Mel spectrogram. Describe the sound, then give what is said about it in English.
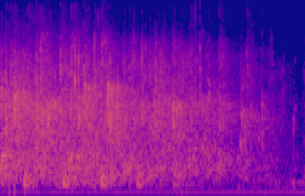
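A crowd at a Christian sermon claps together, giving a hand clap of praise to God, in a dense, steady wash of applause that stays loud at first, then gradually thins and fades toward the end, with no one speaking over it. “If you believe that, give Him a hand clap of praise.”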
